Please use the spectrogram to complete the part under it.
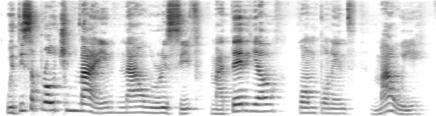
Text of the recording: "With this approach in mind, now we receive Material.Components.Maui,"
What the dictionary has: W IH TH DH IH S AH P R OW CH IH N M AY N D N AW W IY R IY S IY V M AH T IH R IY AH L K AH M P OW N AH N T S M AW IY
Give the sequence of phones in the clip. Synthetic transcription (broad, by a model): W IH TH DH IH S AH P R OW CH IH N M AY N N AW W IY R IY S IY V M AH T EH R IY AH L K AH M P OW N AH N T M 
